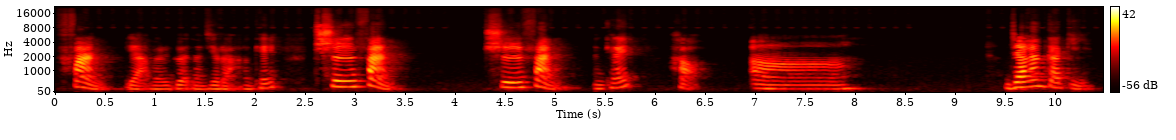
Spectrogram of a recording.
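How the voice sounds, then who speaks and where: A woman teaching a Mandarin lesson, drilling pronunciation and repeating words slowly and clearly for her students. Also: lowish voice, lively intonation, bright, forceful tone, poor audio.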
